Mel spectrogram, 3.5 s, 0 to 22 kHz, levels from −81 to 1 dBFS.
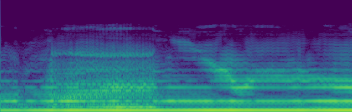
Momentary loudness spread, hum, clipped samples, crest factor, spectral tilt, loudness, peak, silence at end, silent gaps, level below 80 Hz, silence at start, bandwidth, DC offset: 3 LU; none; under 0.1%; 10 dB; -8.5 dB/octave; -17 LUFS; -4 dBFS; 0 s; none; -18 dBFS; 0 s; 5 kHz; under 0.1%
